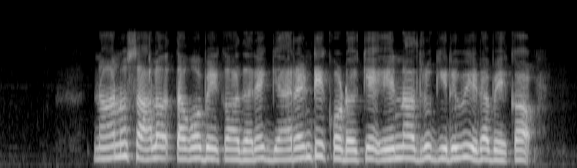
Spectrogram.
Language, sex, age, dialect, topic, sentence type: Kannada, female, 56-60, Central, banking, question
